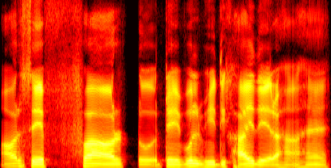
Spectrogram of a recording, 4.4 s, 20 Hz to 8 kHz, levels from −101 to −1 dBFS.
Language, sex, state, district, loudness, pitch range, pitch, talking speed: Hindi, male, Jharkhand, Ranchi, -18 LUFS, 110-125 Hz, 115 Hz, 135 wpm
